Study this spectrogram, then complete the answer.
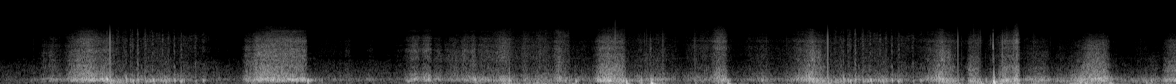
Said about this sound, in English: when I was at Whitefish Dunes, I wanted to go further and put a hydrophone in the dunes themselves while I walked on them, as I had heard that this technique will really let you hear the sand move. So I did. This is what it sounded like.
